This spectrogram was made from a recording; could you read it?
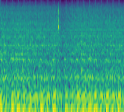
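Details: Honda Beat FI (fuel-injected) scooter, year unknown, that was hard to start with a heavy starter due to weak fuel spray; after the fix the single-cylinder putters at an even idle with no stumbles or hunting and sounds healthy.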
